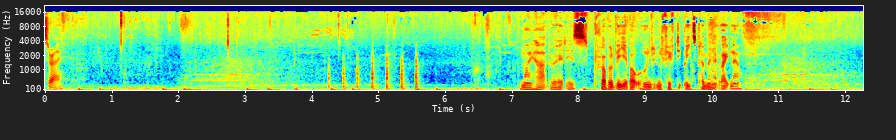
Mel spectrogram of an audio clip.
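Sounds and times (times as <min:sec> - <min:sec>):
speech: 0:00.0 - 0:00.4, 0:07.1 - 0:10.8
low outdoor rumble: 0:00.0 - 0:07.4, 0:08.0 - 0:12.2
sharp knocks on a front door: 0:04.2 - 0:06.0.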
